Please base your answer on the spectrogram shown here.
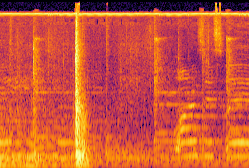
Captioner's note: soul music; door shutting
